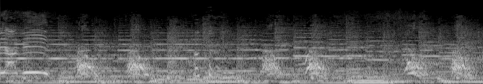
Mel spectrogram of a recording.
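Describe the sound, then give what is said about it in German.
A dog barks repeatedly, about five or six sharp barks spaced roughly a second apart, fairly loud, over a steady humming, tonal background. It is a blind dog in a film scene, with its boy finding a body in the snow by a chalet near Grenoble. “Es ist der Sohn Daniel, der die Leiche mit seinem blinden Hund findet.”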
